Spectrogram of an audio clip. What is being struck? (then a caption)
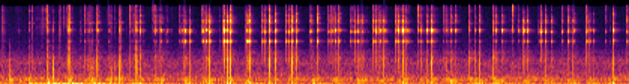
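Glass bottle. An empty clear glass lemonade bottle with a paper label is held on its side and tapped quickly with long nails on its glass base, shoulder and label. The result is a fast, continuous run of short, bright glassy clicks and clinks with a high ringing tone that dies away almost at once, plus duller, softer taps.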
